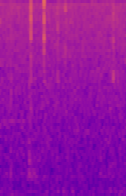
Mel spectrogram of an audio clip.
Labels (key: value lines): label: ambient
recorder: HydroMoth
